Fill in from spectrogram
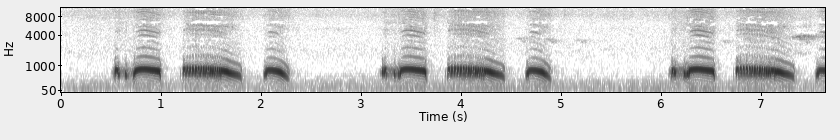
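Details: Spotted dove, a lure bird used while trapping wild doves beside a sacred tree. Three phrases of a short hooked note, a long falling coo and a clipped final note, roughly every three seconds over a quiet low rumble.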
